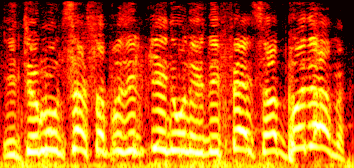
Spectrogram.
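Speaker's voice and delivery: high, amazed praise; excited hype. Real, not acted. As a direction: hype up your buddy. Hyping up friend on the climb.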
